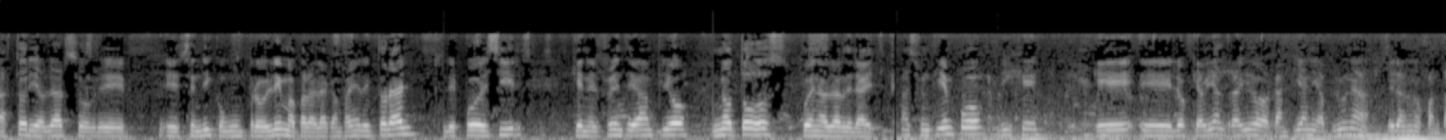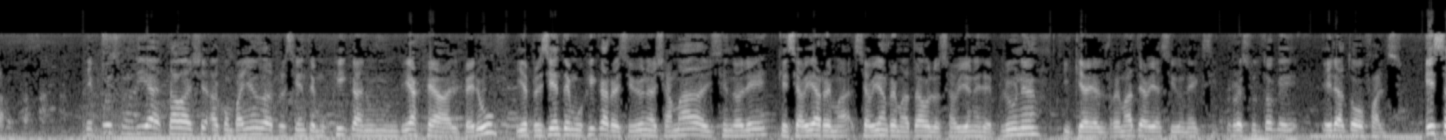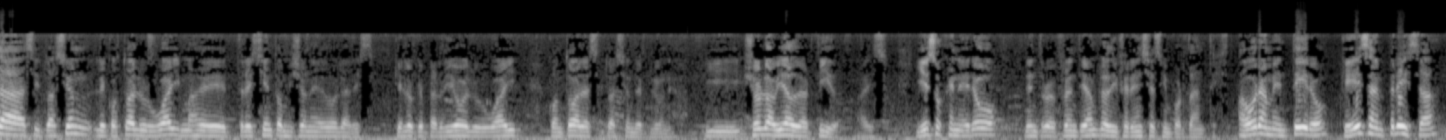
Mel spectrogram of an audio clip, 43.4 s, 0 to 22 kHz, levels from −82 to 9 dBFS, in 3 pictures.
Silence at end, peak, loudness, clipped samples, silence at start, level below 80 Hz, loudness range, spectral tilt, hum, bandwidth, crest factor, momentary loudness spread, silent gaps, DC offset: 0 s; 0 dBFS; -15 LUFS; under 0.1%; 0 s; -26 dBFS; 5 LU; -5.5 dB/octave; none; 10.5 kHz; 14 dB; 12 LU; none; under 0.1%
